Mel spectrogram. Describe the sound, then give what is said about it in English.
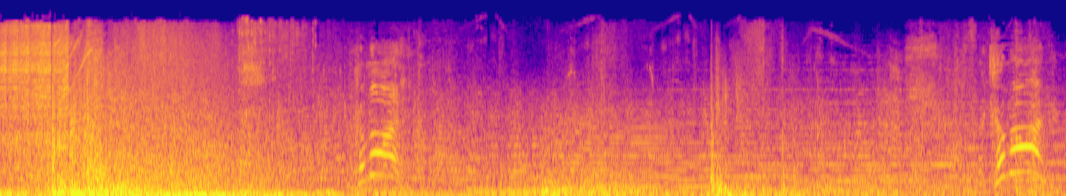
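A dropship explodes in a film scene: a loud, deep blast with rumbling, crashing debris that fills the opening moments and then keeps roaring, while a voice shouts briefly over the chaos. “We have to go. This dropship is about to explode. We have to go now.”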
